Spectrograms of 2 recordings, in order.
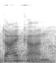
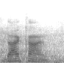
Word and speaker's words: daikon: It's Japanese, they call it daikon. I mean, I don't know how the Japanese pronunciation is, but that's how we say it in English, daikon.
